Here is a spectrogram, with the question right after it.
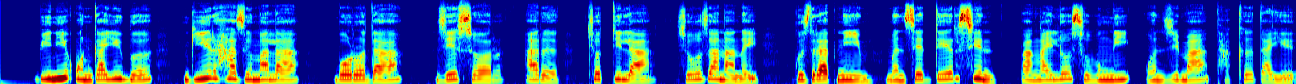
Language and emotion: Bodo, neutral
